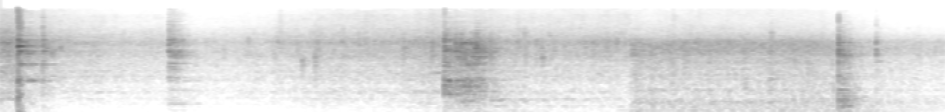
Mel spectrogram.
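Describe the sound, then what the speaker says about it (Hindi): Chicken browning with ginger garlic paste in a pan gives a soft, continuous sizzle, broken by a few louder clanks of stirring at intervals. "आप चिकन शामिल कर दीजिए और चिकन को थोड़ा ब्राउन कीजिए"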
